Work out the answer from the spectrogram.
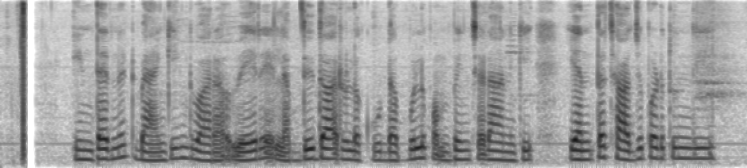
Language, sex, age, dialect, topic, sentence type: Telugu, female, 18-24, Utterandhra, banking, question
